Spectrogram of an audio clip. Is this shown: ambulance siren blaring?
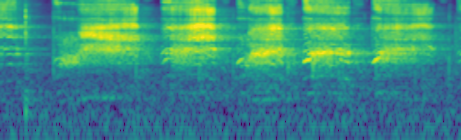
no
